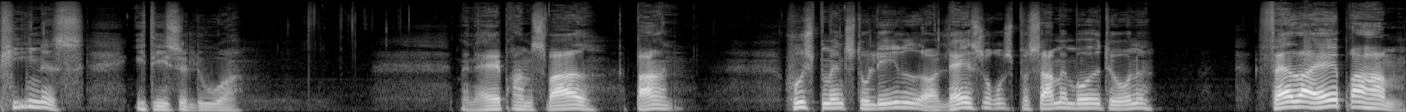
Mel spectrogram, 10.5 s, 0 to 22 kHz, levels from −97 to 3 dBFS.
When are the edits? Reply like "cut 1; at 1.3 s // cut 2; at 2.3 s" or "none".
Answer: cut 1; at 6.2 s // cut 2; at 9.3 s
